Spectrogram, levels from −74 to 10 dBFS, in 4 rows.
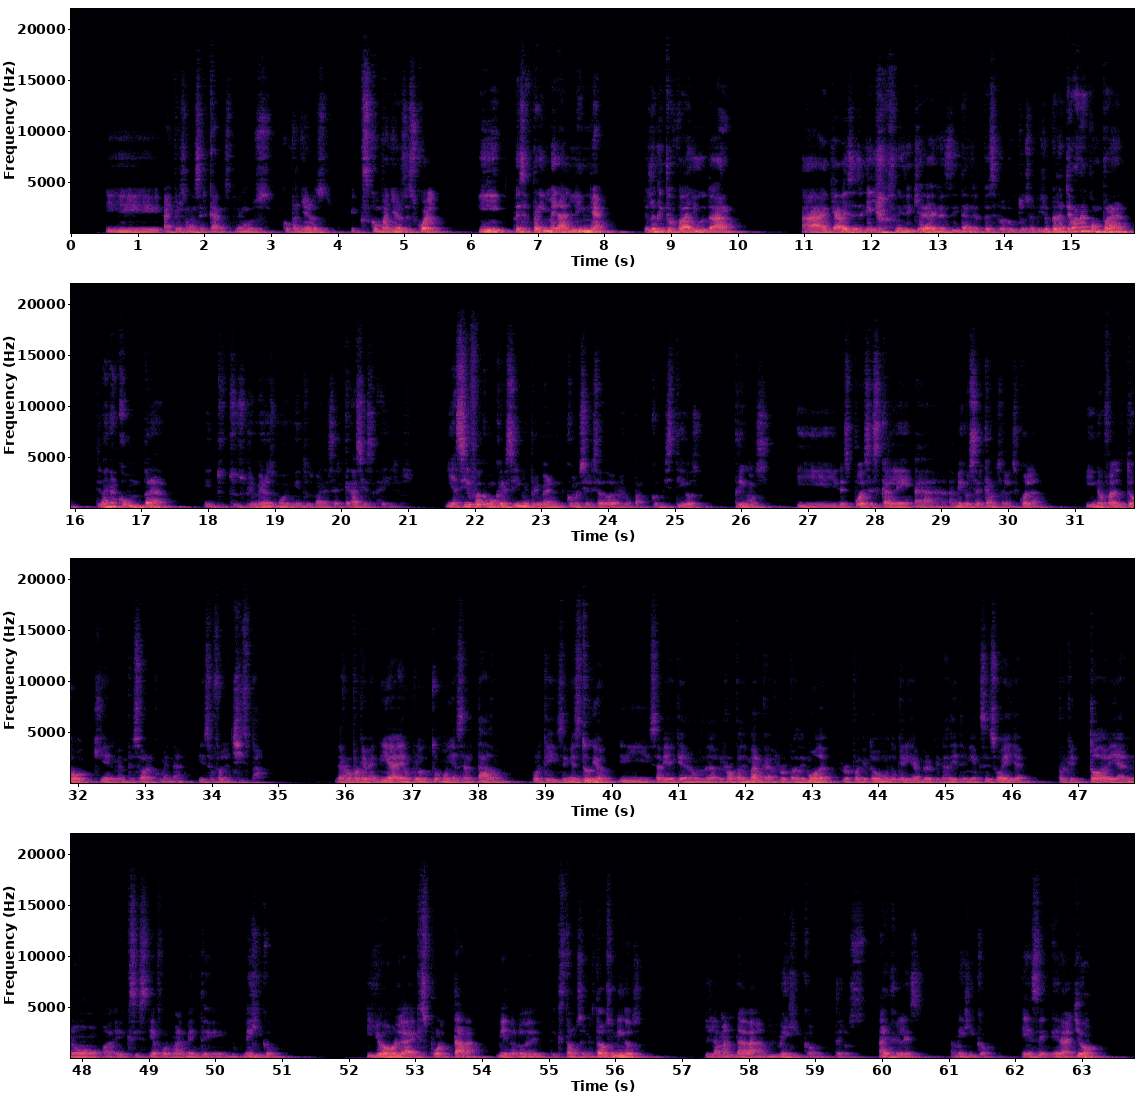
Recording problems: off-mic speech; far
room echo; noticeable; dies away in 0.5 s

